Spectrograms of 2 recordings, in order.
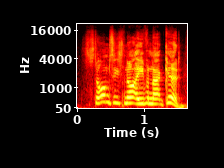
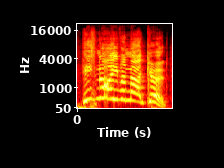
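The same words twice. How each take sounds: First: Said in the usual way. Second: Much higher and louder, half-crying protest; mock outraged whine. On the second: Real, not acted. Ranting to the listeners about [name], in a high loud mock whine. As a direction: wail that he's not even that good. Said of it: "[name]'s not even that good".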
